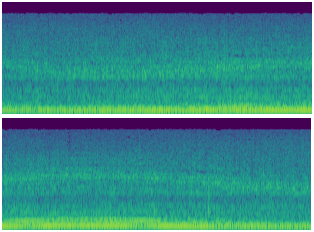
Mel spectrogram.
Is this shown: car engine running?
yes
